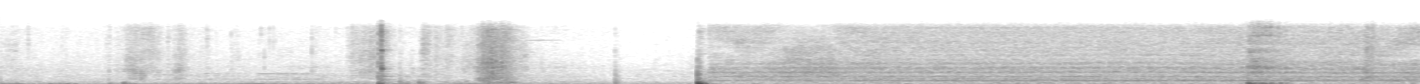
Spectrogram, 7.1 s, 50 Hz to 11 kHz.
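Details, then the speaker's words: Blackfoot 350W/120A welder after repair, outputs measured 22 V, 14.8 V, about 60 V DC: click then steady even whoosh of the cooling fan; normal. "oke n Itu kipasnya kedengaran teman-teman ya"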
